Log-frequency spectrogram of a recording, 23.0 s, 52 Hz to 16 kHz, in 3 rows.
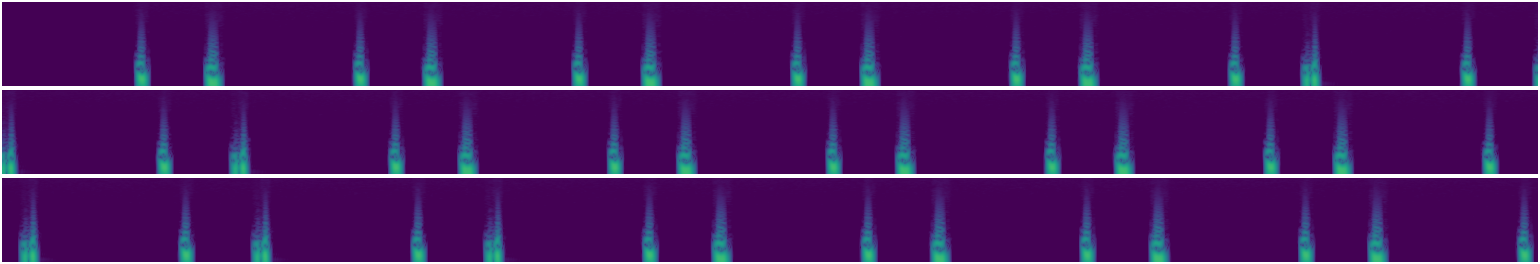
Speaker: however a P2 that is louder than A2 or one that is easily audible at the Apex is suggestive of pulmonary hypertension take a listen here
